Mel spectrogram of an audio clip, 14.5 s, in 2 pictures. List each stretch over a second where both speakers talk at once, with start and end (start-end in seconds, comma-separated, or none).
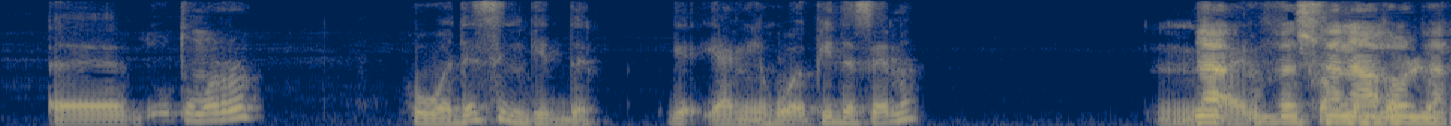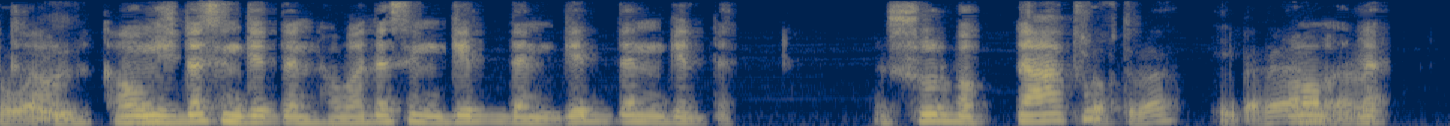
6.0-8.1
